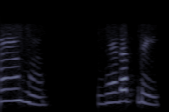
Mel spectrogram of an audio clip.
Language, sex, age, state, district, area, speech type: Odia, female, 18-30, Odisha, Bhadrak, rural, conversation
